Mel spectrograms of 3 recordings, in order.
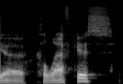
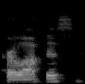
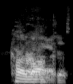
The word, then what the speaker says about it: Karlaftis: am amazed at all these mocks that see Kalefkis. Am I saying that right, Andy? Why do I always say his name wrong? George Karlaftis. Karlaftis, thank you.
